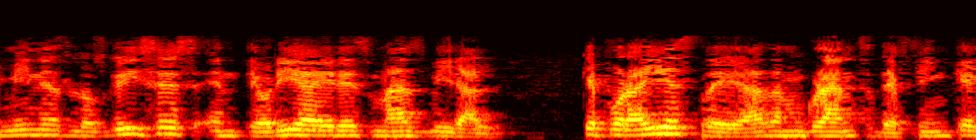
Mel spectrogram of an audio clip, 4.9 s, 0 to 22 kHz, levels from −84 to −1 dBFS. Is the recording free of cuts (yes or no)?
no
